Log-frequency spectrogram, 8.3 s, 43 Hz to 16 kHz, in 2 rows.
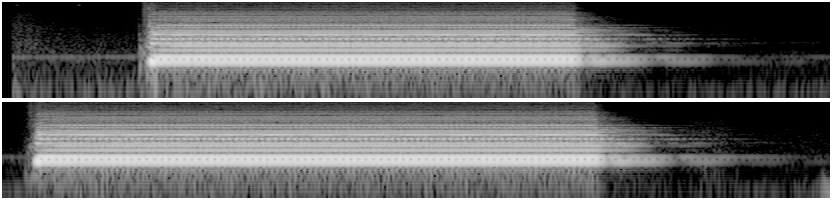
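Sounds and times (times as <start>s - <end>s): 
24V two-tone vacuum fanfare horn with compressor 295mm: 0.7s - 8.1s.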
